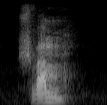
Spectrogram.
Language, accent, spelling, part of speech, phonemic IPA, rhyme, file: German, Austria, Schwamm, noun, /ʃvam/, -am, De-at-Schwamm.ogg
- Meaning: 1. sponge 2. fungus, mushroom, toadstool 3. morbid growth 4. dry rot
